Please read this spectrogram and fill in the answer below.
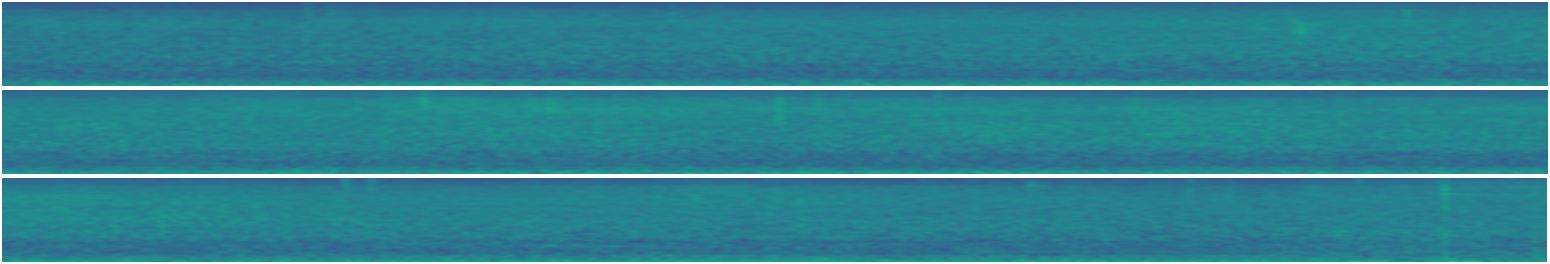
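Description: Steady hiss of rain falling, with a low rumble underneath.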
